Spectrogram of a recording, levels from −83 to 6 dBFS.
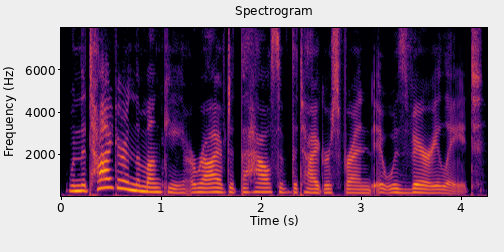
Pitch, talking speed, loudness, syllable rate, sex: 210 Hz, 255 wpm, -19 LUFS, 6.0 syllables/s, female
